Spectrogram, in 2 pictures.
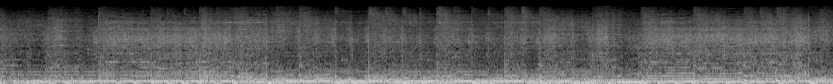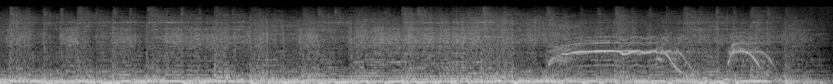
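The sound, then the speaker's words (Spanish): A loud, dense heavy metal recording from 1983 with distorted guitars and pounding drums, and near the end high, wailing screamed vocals cut through the music. “Esos alaridos indican otro cambio de cantante.”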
